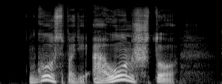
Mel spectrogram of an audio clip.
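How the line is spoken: Plain. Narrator (Russian): спросил Петр

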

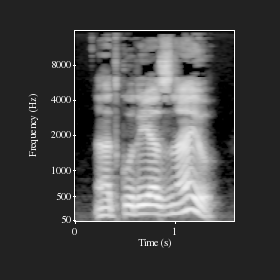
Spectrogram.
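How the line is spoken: Snort. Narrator (Russian): хмыкнул он

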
